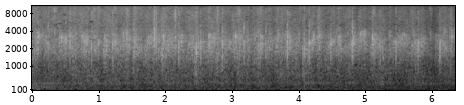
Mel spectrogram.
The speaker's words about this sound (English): Clap for the Holy Spirit.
